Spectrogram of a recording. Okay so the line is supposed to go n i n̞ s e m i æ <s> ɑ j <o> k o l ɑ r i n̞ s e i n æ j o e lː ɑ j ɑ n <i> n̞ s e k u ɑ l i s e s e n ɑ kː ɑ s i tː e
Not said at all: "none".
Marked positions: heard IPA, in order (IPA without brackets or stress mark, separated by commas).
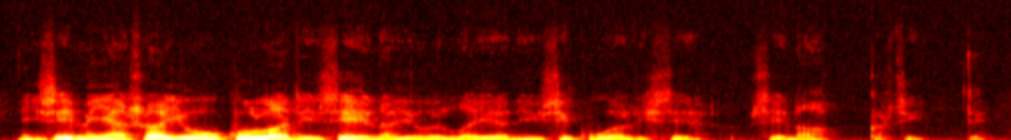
s, oː, iː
